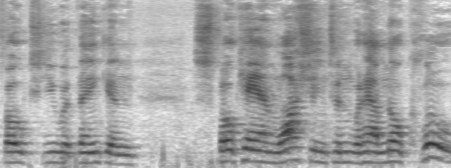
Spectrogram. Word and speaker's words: Spokane: texas and yesterday morning i left uh um spokane almost said spokane but they reminded me that it's pronounced spokane i left spokane washington which is on the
